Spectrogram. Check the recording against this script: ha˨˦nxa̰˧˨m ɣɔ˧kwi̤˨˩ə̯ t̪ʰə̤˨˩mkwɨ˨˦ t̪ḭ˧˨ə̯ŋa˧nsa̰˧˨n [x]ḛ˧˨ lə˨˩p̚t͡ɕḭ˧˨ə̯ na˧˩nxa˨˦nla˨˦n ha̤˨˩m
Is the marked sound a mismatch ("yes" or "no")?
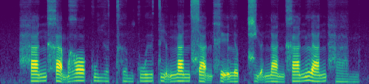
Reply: no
